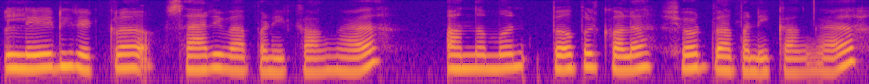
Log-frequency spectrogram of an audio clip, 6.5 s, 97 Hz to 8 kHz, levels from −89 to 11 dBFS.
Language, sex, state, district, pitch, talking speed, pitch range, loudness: Tamil, female, Tamil Nadu, Nilgiris, 225 Hz, 120 wpm, 205-235 Hz, -16 LUFS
